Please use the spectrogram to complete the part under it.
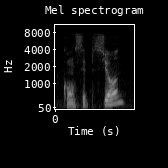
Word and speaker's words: Concepción: Concepción pronuncia-se com, com K, em espanhol na lá, é uma comuna e cidade chilena.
